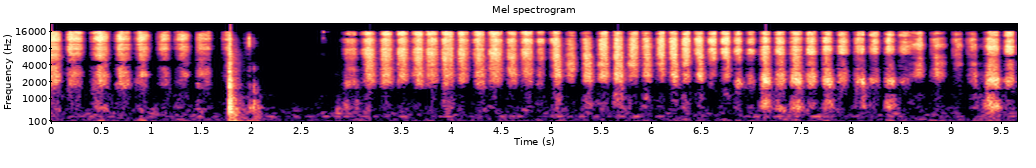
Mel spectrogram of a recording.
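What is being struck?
Colored pencil rubbed on a paper sheet.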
